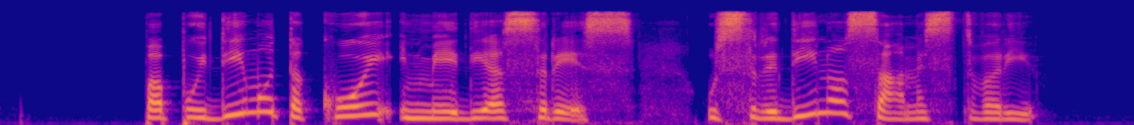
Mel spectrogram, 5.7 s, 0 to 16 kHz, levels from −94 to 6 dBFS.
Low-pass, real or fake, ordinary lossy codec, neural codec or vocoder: 10.8 kHz; real; none; none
